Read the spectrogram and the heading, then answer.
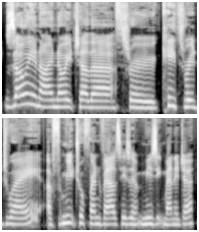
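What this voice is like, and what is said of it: Australian accent. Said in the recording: “I love having other Australians other than ... on the show as well, because I love the accent so much ... your accent might get stronger than now talking to another Aussie.”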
